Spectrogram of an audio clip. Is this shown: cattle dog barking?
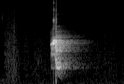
yes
